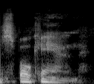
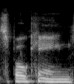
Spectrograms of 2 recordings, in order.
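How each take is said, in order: First: "Spokane" ending in a short A, like can; corrected Spokane. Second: "Spokane" with a long A, rhyming with cane; mispronounced Spokane. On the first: Host correcting wife's Spokane, short-A ending. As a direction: say "Spokane" to rhyme with man. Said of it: "Not Spokane". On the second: Host correcting wife's Spokane, mispronounced with long A. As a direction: say "Spokane" to rhyme with rain. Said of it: "Gotta say it right". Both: Shown as a demonstration.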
